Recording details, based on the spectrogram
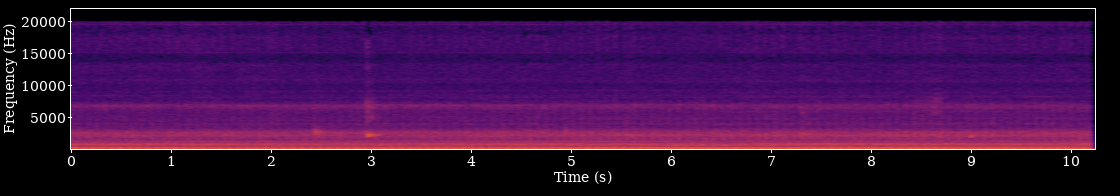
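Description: Steady rhythmic thumping about four per second over the motor hum during spin; the drum is running badly out of balance.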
